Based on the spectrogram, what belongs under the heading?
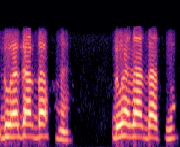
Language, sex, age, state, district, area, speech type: Hindi, female, 30-45, Bihar, Muzaffarpur, rural, conversation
